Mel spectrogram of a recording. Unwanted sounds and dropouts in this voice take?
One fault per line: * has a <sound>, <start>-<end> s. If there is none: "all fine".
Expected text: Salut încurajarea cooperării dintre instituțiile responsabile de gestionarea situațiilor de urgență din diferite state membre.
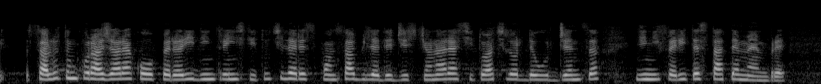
all fine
